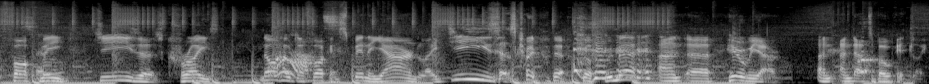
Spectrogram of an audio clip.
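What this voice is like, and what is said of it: Irish accent. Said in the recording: “if you like the Irish accent, we got you covered”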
